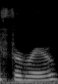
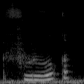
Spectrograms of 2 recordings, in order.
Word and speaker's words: Furuq: People call me Faru, but the proper pronunciation is Furuq, and most people can't.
